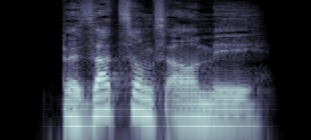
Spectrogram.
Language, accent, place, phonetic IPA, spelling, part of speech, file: German, Germany, Berlin, [bəˈzat͡sʊŋsʔaʁˌmeː], Besatzungsarmee, noun, De-Besatzungsarmee.ogg
- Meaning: occupying army (army that occupies a land)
